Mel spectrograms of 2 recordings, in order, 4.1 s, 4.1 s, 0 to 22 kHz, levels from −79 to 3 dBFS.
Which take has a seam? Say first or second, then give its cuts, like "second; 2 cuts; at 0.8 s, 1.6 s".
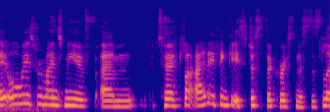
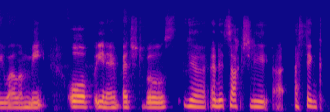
first; 1 cut; at 2.3 s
